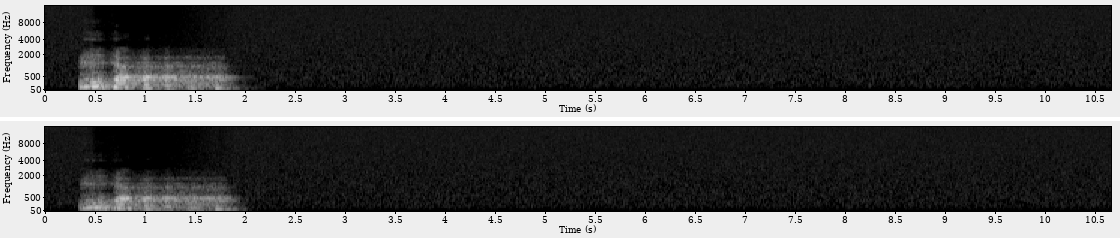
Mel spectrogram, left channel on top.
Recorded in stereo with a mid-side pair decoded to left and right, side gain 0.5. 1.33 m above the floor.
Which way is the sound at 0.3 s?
60° left.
